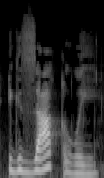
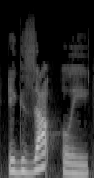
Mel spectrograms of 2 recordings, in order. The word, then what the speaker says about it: exactly: 그래서 보면 exactly 한번 발음해 보세요, 여러분. exactly 목적 근처에서 소리가 약간 이렇게 잠기는 느낌이 들어요.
